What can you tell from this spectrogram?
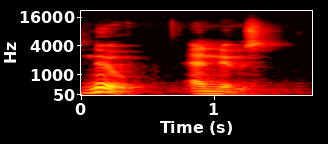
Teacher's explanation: sometimes we don't really do the yeah. We kind of just turn it into a ooh.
